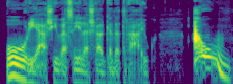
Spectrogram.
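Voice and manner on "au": sudden very high ouch from a sting; cry of pain. A narrator's reading. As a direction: yelp as if stung. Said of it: "kiáltott fel Szenilla".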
